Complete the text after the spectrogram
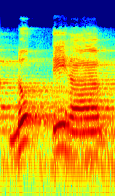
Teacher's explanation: نون کے بعد حمزہ ہے، جھٹکا دینا ہے یہاں پہ، نؤتیہا نہیں پڑھنا، نؤتیہا۔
